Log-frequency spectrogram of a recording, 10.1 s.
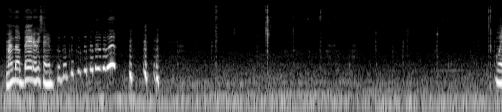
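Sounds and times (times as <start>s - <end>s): steady low hum: 0.0s - 10.0s
quiet chewing: 3.4s - 9.9s.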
